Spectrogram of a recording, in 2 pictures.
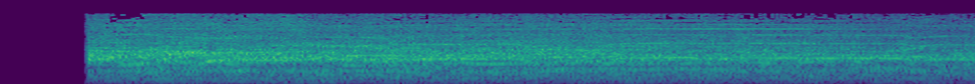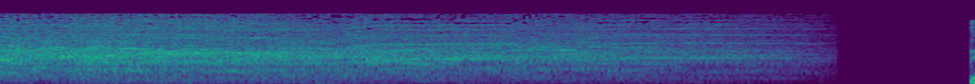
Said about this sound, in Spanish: Empiezan a oírse entonces gritos angustiados. La gente toma conciencia de que esos van a ser sus últimos instantes de vida.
